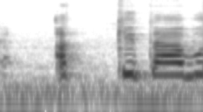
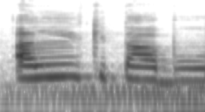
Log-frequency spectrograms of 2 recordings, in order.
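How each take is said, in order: First: The l is dropped before k. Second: The l is clearly pronounced before k. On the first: The speaker calls it wrong. "अ किताबु नहीं होगा यहाँ पे" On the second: The speaker calls it right. "यहाँ पे अल किताबु होगा"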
